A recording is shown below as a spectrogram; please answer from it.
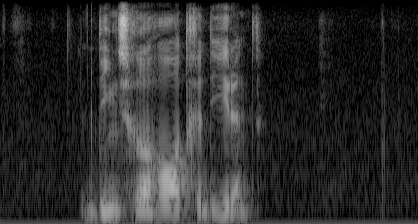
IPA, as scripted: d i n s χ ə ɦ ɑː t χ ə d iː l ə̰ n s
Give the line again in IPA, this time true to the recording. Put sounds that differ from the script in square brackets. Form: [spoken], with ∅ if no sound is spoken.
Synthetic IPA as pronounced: d i n s χ ə ɦ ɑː t χ ə d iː [ɾ] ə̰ n [t]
